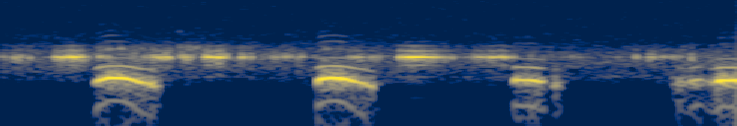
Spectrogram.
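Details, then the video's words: Mourning dove calling: low, soft hooting coos, each slightly falling, repeated roughly every second, over a steady faint background hum near the middle range. "Mourning dove call"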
